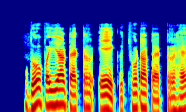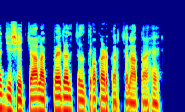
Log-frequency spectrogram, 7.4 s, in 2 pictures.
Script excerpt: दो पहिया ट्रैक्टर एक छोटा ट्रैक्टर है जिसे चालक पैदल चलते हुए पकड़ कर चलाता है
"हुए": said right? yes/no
no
